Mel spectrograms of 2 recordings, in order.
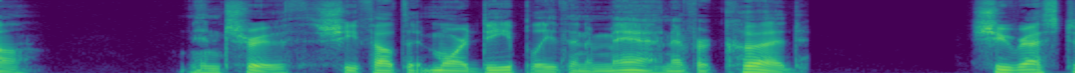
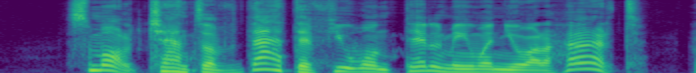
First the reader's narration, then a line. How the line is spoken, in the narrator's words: Rosanna snapped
